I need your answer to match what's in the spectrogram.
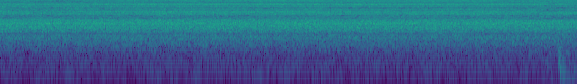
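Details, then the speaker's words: Compressed-air-driven oil extraction machine charging its vacuum, valves open, before pulling oil from a warm Toro walk-behind lawnmower engine during service: steady, even high-pitched air hiss with no pulsing or sputter while the gauge climbs; normal vacuum generator hiss. "So you open these valves, and then, if you can hear me, you have to wait for this. Wait for this vacuum to appear on this gauge here to go right round to there."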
